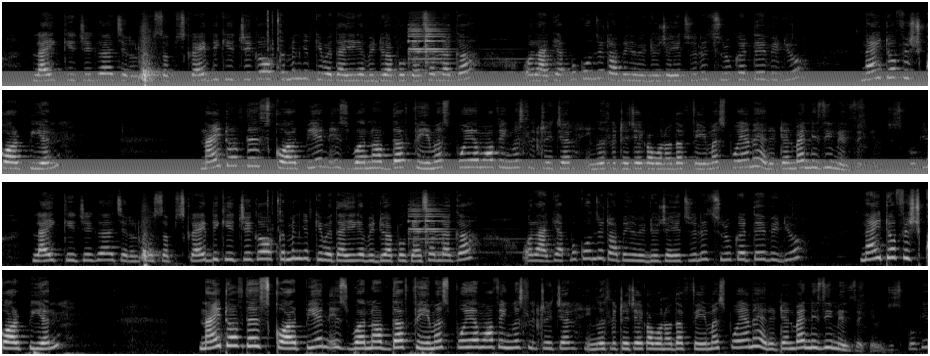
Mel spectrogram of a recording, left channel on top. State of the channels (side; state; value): left; noise; hum, 6 dB below the sound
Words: लाइक कीजिएगा, चैनल को सब्सक्राइब भी कीजिएगा और कमेंट करके बताइएगा वीडियो आपको कैसा लगा और आगे आपको कौन सा टॉपिक का वीडियो चाहिए। तो चलिए शुरू करते हैं video. Night of scorpion. Night of the scorpion is one of the famous poem of English literature. English literature का one of the famous poem है, रिटन बाय नजीम इज़्ज़कील, जिसको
